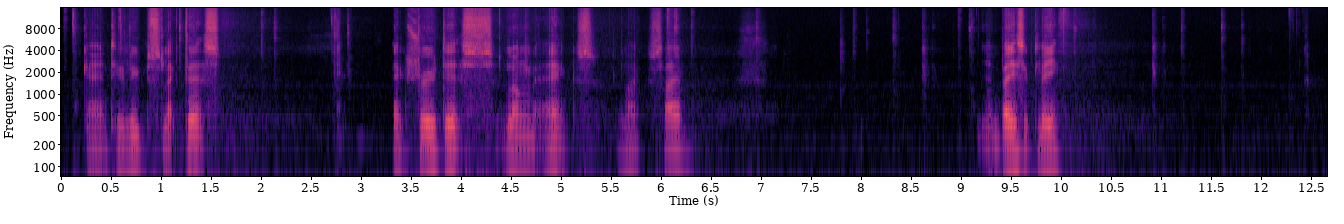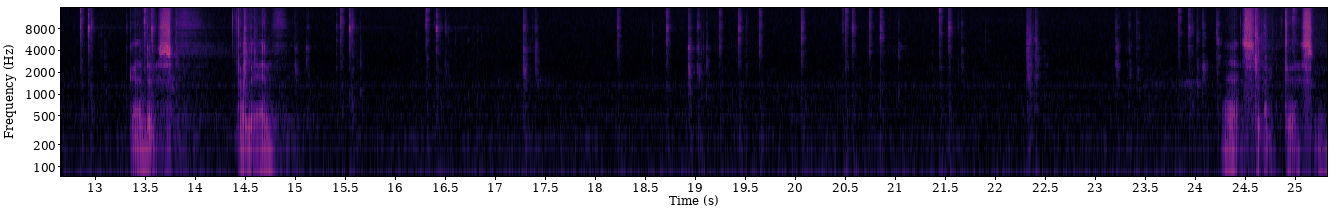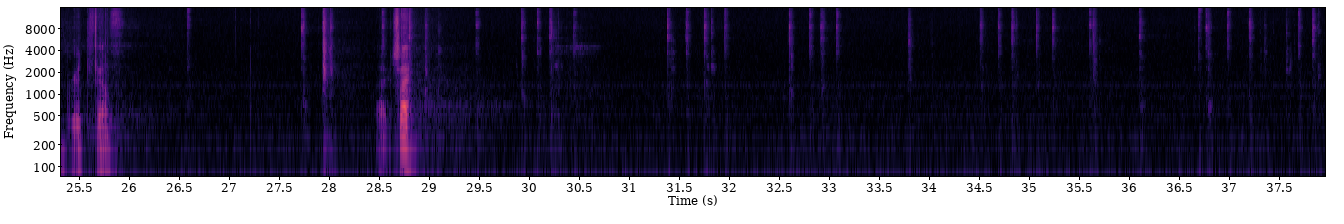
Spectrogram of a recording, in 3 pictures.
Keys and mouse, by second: 0.0-0.4 drag, 0.4-3.5 middle drag, 3.5 e, 8.2-8.9 drag, 8.5 a, 10.9 a, 14.4 f, 14.9 a, 17.2 f, 18.9 a, 22.3 f, 23.1 a, 24.5 ctrl+f, 27.9 a, 28.9 Tab, 33.1 middle drag, 33.7 middle click, 34.2 middle drag, 34.8 middle drag, 36.6-37.3 middle drag, 37.3 Tab.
